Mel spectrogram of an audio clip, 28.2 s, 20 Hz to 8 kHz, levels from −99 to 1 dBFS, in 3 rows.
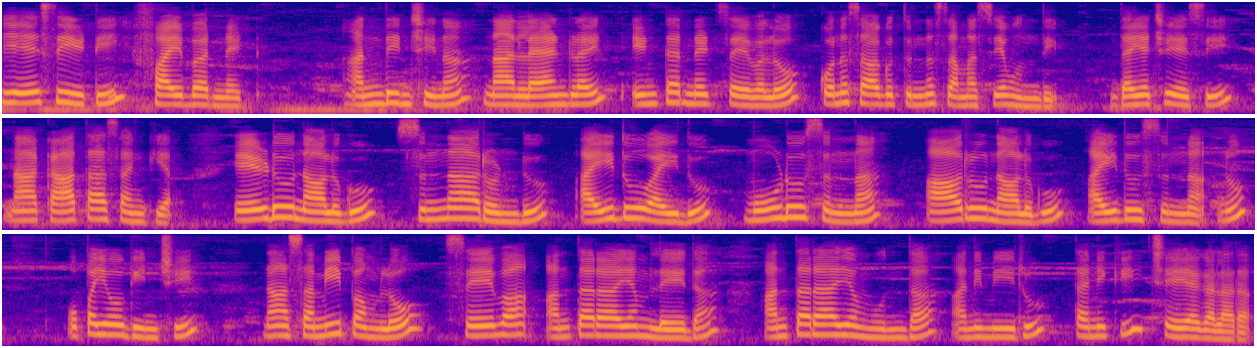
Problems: background sounds at intervals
